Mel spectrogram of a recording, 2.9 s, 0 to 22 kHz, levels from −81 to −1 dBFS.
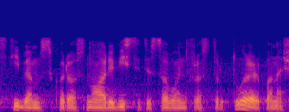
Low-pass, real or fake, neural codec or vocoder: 5.4 kHz; fake; autoencoder, 48 kHz, 128 numbers a frame, DAC-VAE, trained on Japanese speech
